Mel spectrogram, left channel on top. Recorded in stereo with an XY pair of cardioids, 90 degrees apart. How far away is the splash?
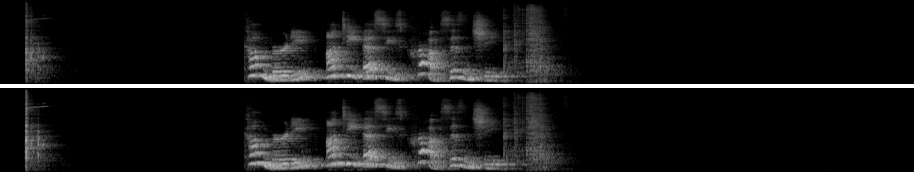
I don't hear a splash.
